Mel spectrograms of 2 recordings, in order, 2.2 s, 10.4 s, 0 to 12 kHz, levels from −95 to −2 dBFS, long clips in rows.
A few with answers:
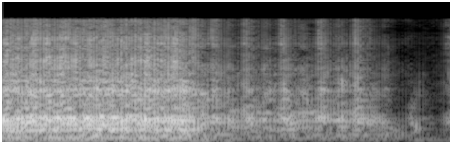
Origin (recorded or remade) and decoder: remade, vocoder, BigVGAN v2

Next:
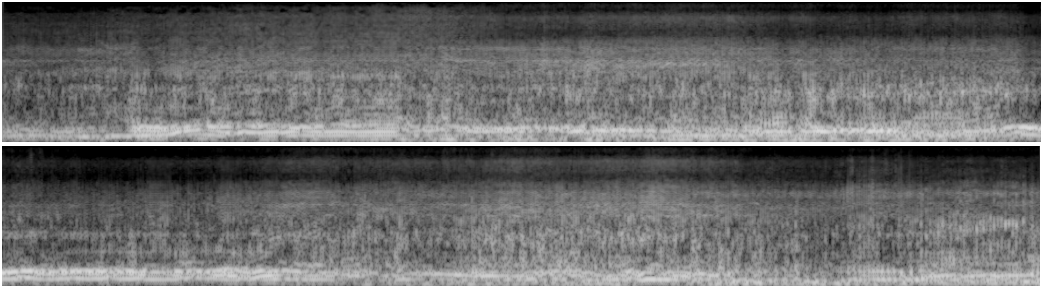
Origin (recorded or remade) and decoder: remade, vocoder, BigVGAN v2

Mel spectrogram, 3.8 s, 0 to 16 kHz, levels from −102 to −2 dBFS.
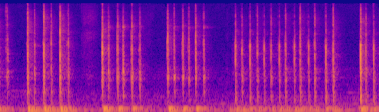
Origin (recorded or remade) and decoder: recorded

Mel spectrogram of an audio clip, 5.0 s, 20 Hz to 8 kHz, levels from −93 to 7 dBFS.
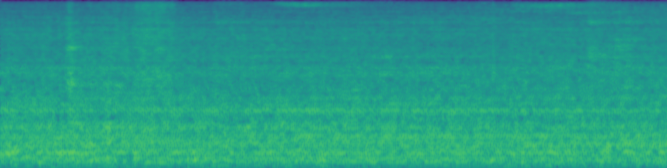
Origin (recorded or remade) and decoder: remade, vocoder, Vocos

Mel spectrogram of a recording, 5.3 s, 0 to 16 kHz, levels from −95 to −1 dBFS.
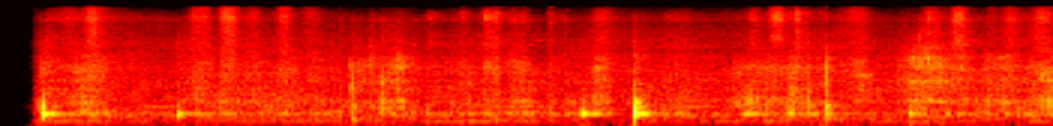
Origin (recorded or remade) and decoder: remade, codec, SNAC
